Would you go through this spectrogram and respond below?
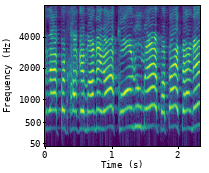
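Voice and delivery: shouting. Playing a comedy scene, demanding of another character who they are: yelling. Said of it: "चिल्ला क्यों रही है?".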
